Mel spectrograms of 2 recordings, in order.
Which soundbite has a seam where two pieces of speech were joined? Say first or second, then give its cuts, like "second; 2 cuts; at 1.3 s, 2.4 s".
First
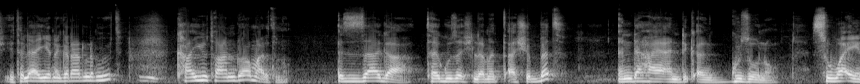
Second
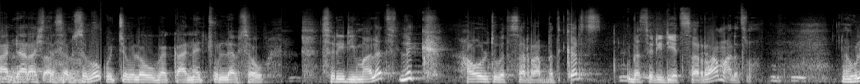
second; 1 cut; at 2.9 s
